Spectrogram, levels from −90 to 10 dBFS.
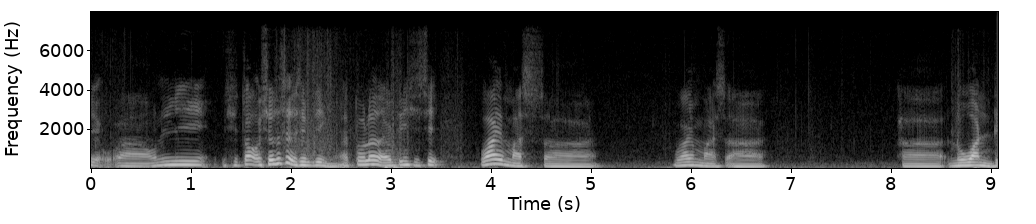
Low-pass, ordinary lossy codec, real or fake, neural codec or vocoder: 7.2 kHz; none; real; none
